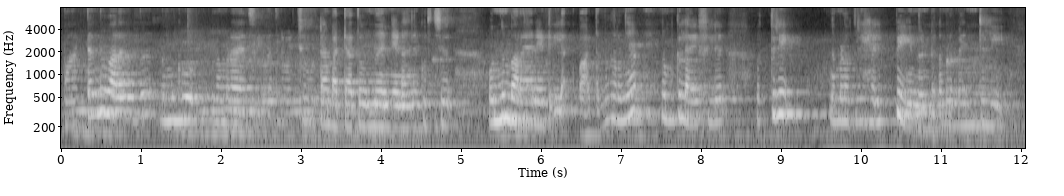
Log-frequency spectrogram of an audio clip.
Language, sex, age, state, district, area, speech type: Malayalam, female, 18-30, Kerala, Pathanamthitta, urban, spontaneous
